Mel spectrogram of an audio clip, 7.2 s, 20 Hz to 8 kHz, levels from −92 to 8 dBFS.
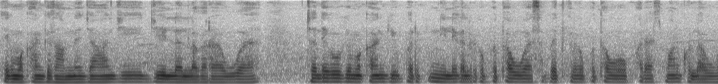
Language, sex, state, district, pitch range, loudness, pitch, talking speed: Hindi, male, Madhya Pradesh, Katni, 105-115 Hz, -17 LUFS, 110 Hz, 260 wpm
